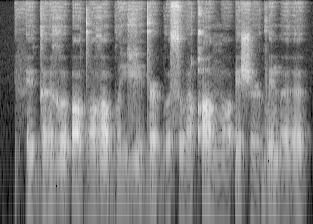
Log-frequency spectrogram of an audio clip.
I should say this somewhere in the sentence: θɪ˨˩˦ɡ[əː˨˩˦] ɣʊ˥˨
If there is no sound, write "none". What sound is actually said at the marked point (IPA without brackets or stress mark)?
əː˨˩˦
